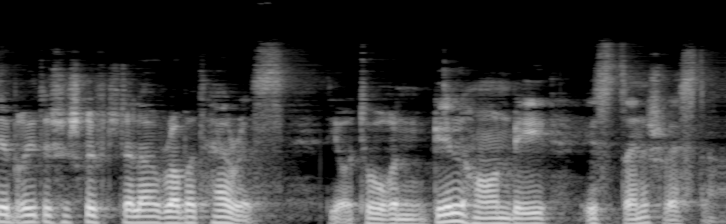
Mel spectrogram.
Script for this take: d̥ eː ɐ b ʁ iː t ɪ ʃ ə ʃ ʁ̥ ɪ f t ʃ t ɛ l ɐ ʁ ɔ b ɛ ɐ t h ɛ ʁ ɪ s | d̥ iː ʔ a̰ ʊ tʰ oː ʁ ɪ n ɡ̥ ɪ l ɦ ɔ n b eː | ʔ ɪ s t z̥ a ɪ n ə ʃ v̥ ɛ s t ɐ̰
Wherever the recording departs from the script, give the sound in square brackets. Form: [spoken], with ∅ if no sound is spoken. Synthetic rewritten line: d̥ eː ɐ b ʁ iː t ɪ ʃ ə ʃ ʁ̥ ɪ f t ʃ t ɛ l ɐ ʁ ɔ b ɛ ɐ t h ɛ ʁ ɪ s | d̥ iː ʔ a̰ ʊ tʰ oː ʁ ɪ n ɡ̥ ɪ l ɦ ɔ n b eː | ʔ ɪ s t z̥ a ɪ n ə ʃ v̥ ɛ s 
